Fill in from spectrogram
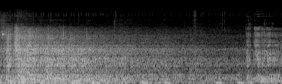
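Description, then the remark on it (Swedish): A magic portal mirror bursts apart in a loud, roaring explosion, pieces flying in all directions, a dense rumbling wall of noise with scattered crackles and debris-like bursts near the end, lasting a few seconds with no talking. “så smäller ju eh, spegeln liksom. Ehm, det far bitar av den här portalspegeln liksom åt alla håll.”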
